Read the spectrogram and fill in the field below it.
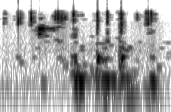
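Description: Typing on a computer keyboard while entering text in a Hangul word processor, a quick run of light clicks close by with a person speaking over them.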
